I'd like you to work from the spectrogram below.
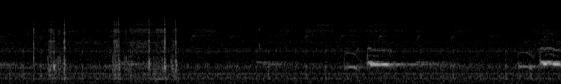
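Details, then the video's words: Juvenile honey buzzard giving two thin, drawn-out whistled calls, one in the middle and one near the end, against quiet background with faint clicking sounds early on. "Juvenile honey buzzard"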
